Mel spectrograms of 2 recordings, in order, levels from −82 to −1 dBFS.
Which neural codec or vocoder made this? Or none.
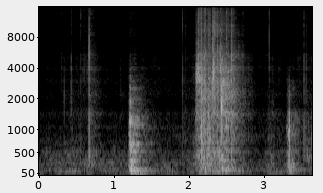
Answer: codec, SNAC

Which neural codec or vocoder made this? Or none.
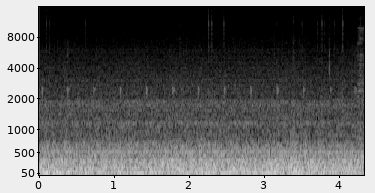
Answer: none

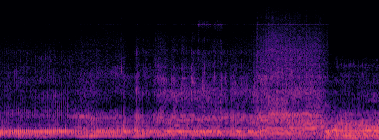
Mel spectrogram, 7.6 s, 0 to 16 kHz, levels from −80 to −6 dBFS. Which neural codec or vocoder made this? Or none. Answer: codec, SNAC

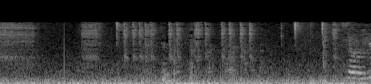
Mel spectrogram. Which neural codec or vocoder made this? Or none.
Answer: none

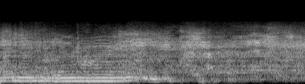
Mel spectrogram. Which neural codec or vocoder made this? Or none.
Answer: codec, SNAC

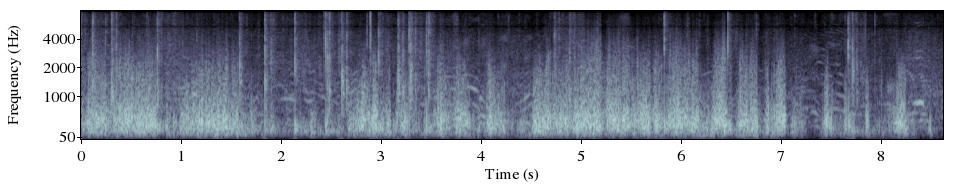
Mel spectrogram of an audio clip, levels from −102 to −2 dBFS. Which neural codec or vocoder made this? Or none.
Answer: none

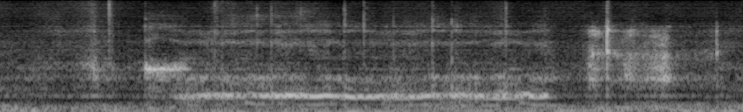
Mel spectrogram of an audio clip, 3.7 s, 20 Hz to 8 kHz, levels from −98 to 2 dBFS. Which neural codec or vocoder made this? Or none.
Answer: codec, SNAC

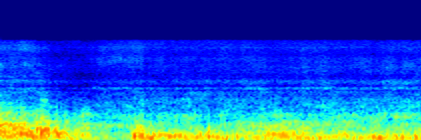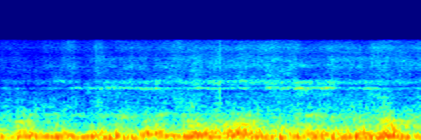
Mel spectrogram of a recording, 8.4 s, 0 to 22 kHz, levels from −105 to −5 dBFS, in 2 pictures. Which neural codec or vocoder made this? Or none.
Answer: codec, SNAC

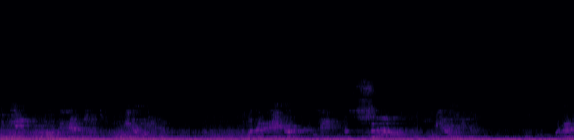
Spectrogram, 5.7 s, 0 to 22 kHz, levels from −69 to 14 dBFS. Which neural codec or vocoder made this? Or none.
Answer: none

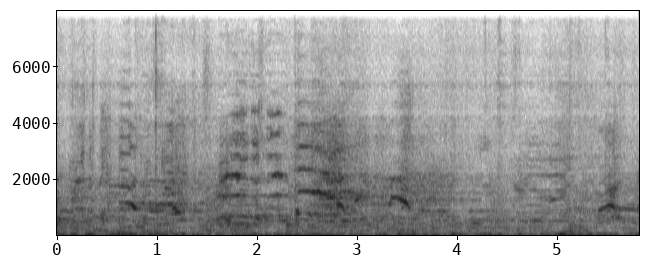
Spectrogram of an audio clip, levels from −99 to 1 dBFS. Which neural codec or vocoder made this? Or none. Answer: codec, SNAC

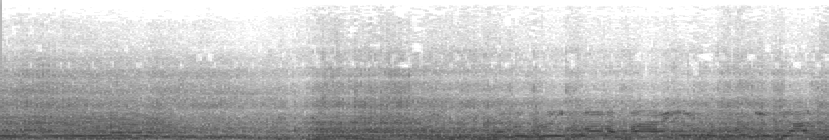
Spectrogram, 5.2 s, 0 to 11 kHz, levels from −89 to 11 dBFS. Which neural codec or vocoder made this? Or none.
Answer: none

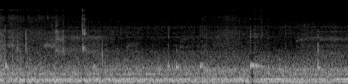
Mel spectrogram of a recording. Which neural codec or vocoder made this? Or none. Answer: none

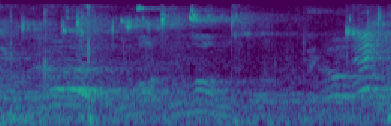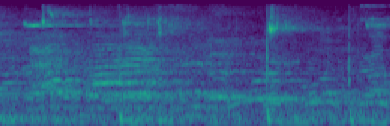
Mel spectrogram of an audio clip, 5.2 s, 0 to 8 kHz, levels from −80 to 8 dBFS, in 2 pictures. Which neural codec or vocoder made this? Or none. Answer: none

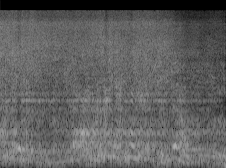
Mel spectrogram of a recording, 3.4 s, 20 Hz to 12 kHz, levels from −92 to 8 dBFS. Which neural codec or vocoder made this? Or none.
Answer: codec, SNAC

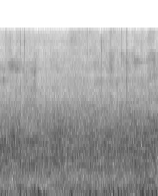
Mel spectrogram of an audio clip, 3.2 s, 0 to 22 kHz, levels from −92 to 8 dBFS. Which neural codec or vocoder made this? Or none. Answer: codec, SNAC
